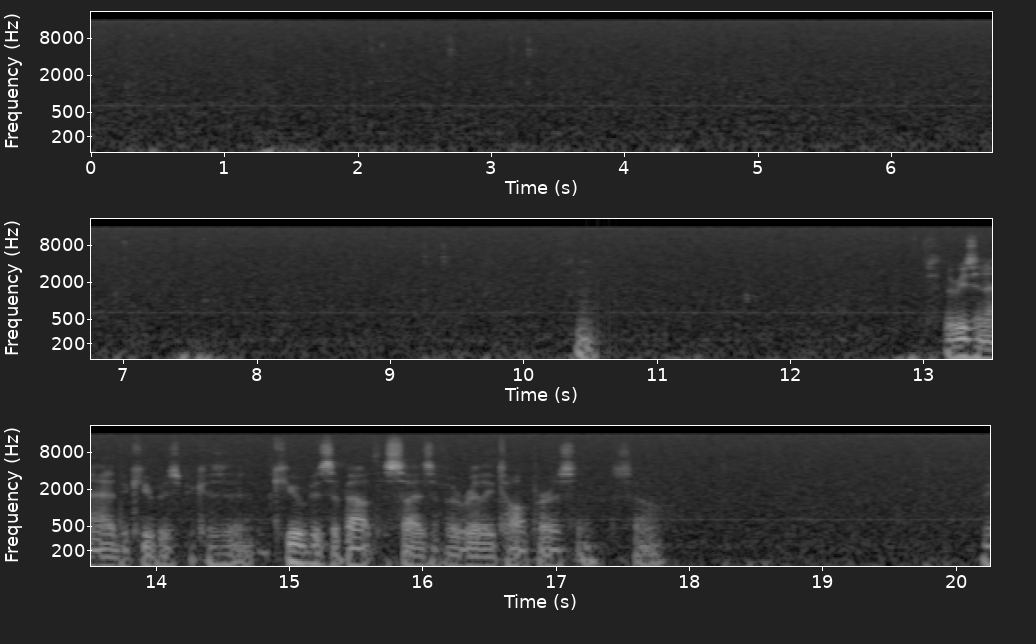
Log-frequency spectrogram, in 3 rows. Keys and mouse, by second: 1.2 shift+a, 4.3-6.9 middle drag, 7.4 g, 7.5 z, 9.3 click, 9.6-10.3 middle drag, 12.1 ctrl+z, 13.9 ctrl+z, 16.7-17.3 middle drag, 18.5-19.8 middle drag.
